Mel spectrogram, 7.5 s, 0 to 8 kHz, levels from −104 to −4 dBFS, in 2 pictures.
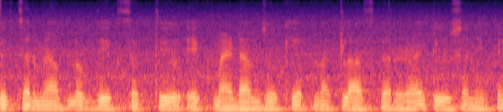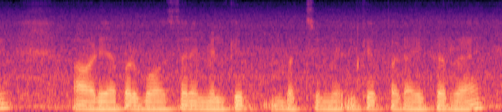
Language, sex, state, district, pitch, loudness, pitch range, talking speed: Hindi, male, Uttar Pradesh, Hamirpur, 100 Hz, -19 LUFS, 100-105 Hz, 240 wpm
